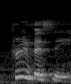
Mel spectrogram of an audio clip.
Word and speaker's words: privacy: Privacy is pronounced privacy, of course, in British English, which I always talk about because I am tilted more towards British English because of, you know, that history.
